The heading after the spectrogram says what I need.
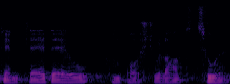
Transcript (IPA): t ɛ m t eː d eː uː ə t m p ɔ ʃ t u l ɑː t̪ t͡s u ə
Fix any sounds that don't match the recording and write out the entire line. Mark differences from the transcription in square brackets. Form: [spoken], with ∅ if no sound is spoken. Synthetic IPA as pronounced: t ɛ m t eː d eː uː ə [∅] m p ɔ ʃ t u l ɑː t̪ t͡s u ə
